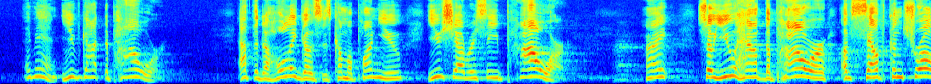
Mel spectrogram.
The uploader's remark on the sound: A service recording from Connect Point UPC.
